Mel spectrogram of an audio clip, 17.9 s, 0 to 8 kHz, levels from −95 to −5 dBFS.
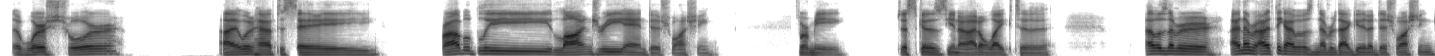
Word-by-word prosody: The 105 -1 -4
worst 115 +3 +1
chore? 135 +4 -1 1.2
I 115 +3 +4
would 130 -1 +1
have 120 0 +2
to 115 - -8
say, 105 0 -2 0.8
probably 140 -1 +1
laundry 125 +3 +2
and 105 -4 -1
dishwashing, 90 0 -9 1.0
for 100 - -2
me, 95 -1 -6 0.6
just 120 -1 -2
'cause, 110 -3 -1
you 110 -1 -2
know, 95 -1 +1
I 100 +2 +3
don't 100 -2 -1
like 100 -1 -1
to 95 -1 -8 1.2
I 145 - +4
was 150 0 +2
never 135 -6 +2 0.2
I 145 - +4
never 165 -1 +3
I 150 +1 +6
think 160 0 -1
I 130 - +6
was 120 -2 -3
never 115 0 -3
that 110 -2 +2
good 110 +2 -2
at 105 - -3
dishwashing 110 +1 -4
115 Hz, 120 wpm, -22 LUFS, 105-130 Hz, 1.2 s, I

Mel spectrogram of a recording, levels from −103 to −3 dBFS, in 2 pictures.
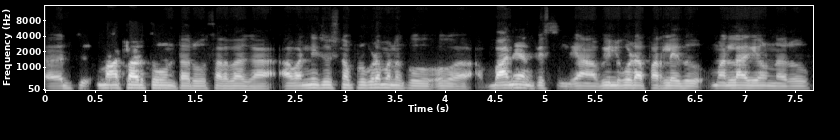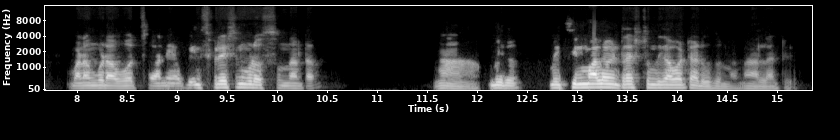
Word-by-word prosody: అద్ 105 0 -8 0.4
మాట్లాడుతూ 120 -1 +4
ఉంటారు 105 0 -3
సరదాగా, 100 -2 -2 0.3
అవన్నీ 110 +4 0
జూసినప్పుడు 120 -1 -4
గూడా 130 +1 +1
మనకు 110 -3 -5 0.2
ఒ - - -6 0.2
ఆహ్, - - -5 0.3
బానే 120 +3 +6
అనిపిస్తుంది. 105 -3 -9
ఆ! - - +1 0.2
వీళ్ళు 115 -1 -1
గూడా 115 -1 +4
పర్లేదు 105 -1 -2 0.3
మనలాగే 110 0 0
ఉన్నారు, 100 -1 -7 0.4
మనం 110 +1 -1
గూడా 110 -1 +3
అవ్వొచ్చు 105 0 -6
అని 105 0 -7
ఒక 115 - -22
ఇన్‌స్పిరేషన్ 140 +3 +1
గూడా 130 -2 +4
ఒస్తుంది 105 -3 -9
అంటా? 100 0 -10 1.3
ఆ! - - -2 0.5
మీరు 110 -2 +3 0.4
మీకు 125 -1 +1
సినిమాలో 145 +1 +9
ఇంట్రెస్ట్ 135 +2 0
ఉంది 125 0 +1
గాబట్టి 125 0 +2
అడుగుతున్నాను 95 -1 -10
అలాంటివి. 85 +1 -15
110 Hz, 140 wpm, -23 LUFS, 105-125 Hz, 1.3 s, సినిమాలో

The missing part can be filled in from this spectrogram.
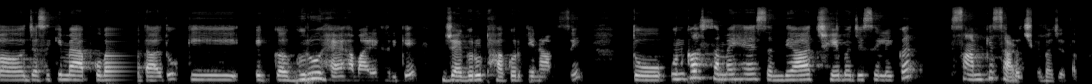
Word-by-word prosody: अ, 205 -1 +2
जैसे 210 +1 -1
कि 230 - -1
मैं 215 -1 +3
आपको 205 +1 +3
बता 205 -2 0
दूँ 235 +2 -2
कि 220 -1 -4 0.6
एक 210 0 -2 0.2
गुरु 255 +5 +4
है 185 0 +2
हमारे 180 -1 +1
घर 345 - -18
के, 465 - 0 0.3
जय 195 -2 +4
गुरु 205 +3 +4
ठाकुर 195 +2 0
के 195 - -3
नाम 175 -2 -3
से। 480 - -9 0.5
तो 210 - +2 0.3
उनका 250 +6 +4
समय 245 -6 0
है 240 0 -1
संध्या 210 0 +3
6 210 -1 +3
बजे 215 0 -3
से 220 0 -2
लेकर 290 - -3 0.5
शाम 225 +1 +2
के 300 - -4
साढ़े 295 - +1
6 - - 0
बजे 470 - -11
तक। - - -18
210 Hz, 190 wpm, -22 LUFS, 200-235 Hz, 0.6 s, गुरु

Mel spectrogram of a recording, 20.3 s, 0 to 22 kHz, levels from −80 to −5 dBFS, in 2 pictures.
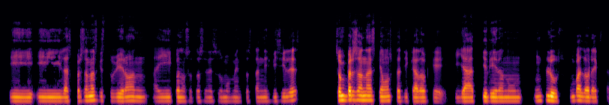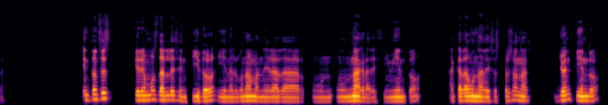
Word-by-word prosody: y 110 -1 -3
y 110 -1 -2
las 110 0 -3
personas 125 +2 0
que 120 - -12
estuvieron 110 0 -4
ahí 110 0 -8
con 110 - -3
nosotros 105 0 -13
en 105 - -16
esos 105 0 -16
momentos 105 -1 -15
tan 105 0 -11
difíciles, 115 +5 -7 0.6
son 130 -1 +7
personas 130 -2 +4
que 120 - -2
hemos 120 +1 -1
platicado 105 -1 -3
que 105 -1 -13
que 105 - -17
ya 105 -1 +1
adquirieron 110 0 -1
un 105 0 -4 0.2
un 120 +1 -7
plus, 120 -4 +4
un 115 - -6
valor 115 -4 +2
extra. 105 0 -11 1.3
Entonces, 155 +6 +1 0.3
queremos 135 +2 +2
darle 135 +1 +4
sentido 120 +1 +1
y, 110 0 -5
en 110 - -2
alguna 115 +3 +1
manera, 110 -2 0
dar 105 0 -4
un 105 0 -11
un 115 +2 +1
agradecimiento 110 +1 +1 0.4
a 115 - -11
cada 120 +1 +4
una 120 -1 +6
de 110 - 0
esas 110 +1 -12
personas. 120 -2 -3 0.3
Yo 130 +4 +2
entiendo 130 -2 +2
110 Hz, 145 wpm, -24 LUFS, 105-120 Hz, 1.3 s, son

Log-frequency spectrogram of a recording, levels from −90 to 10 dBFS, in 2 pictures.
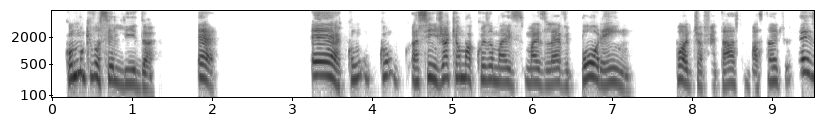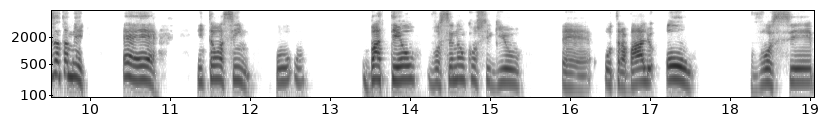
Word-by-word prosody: como 265 +7 +6
que 260 - -4
você 235 -3 +2
lida 185 -5 -2 0.5
é. - - +4 1.2
É, 275 -9 +7
co 235 +8 -6
co 265 -5 -5
assim, 220 +4 +2
já 245 +4 +3
que - - -6
é - - +1
um 245 - +3
coisa 225 0 -3
mais 200 -4 -3
mais 195 -3 -2
leve, 180 -4 -3
porém, 200 - +2 0.5
pode 215 -6 +3
te 165 - -7
afetar 175 +3 -3
bastante 200 +4 -5
é, 325 - +6
exatamente. 280 - +1 0.4
É 225 -4 +3
é. - - -11 0.5
Então 225 +3 -3
assim, 220 +3 -4 0.3
o 205 +1 -6
o 210 - -21 0.8
bateu, 225 0 +3
você 195 +3 -6
não 225 0 -3
conseguiu, 195 -4 -6 0.5
eh, 145 -4 -7
o 185 - -7
trabalho, 185 +4 +1
ou 220 -6 +5 0.7
você 195 +5 -3
205 Hz, 125 wpm, -21 LUFS, 185-230 Hz, 1.2 s, É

